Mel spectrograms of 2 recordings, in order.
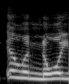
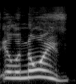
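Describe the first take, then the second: First: The word ends without an S sound. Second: The word ends with an added S sound. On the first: The speaker calls it wrong. "It wouldn't be" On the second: The speaker calls it right. "the possessive of Illinois doesn't have an S sound at the end"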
